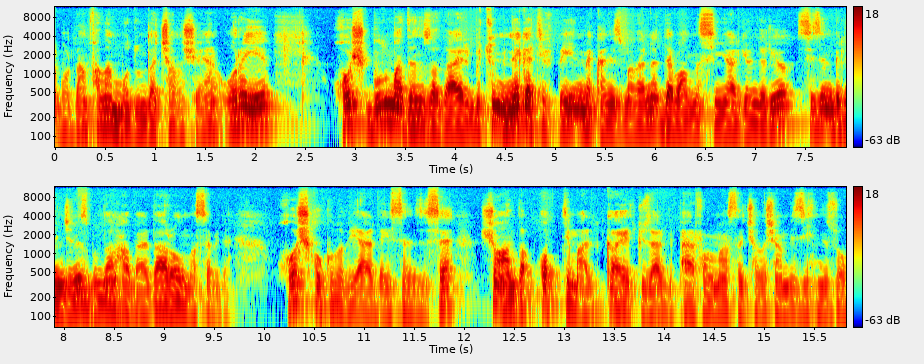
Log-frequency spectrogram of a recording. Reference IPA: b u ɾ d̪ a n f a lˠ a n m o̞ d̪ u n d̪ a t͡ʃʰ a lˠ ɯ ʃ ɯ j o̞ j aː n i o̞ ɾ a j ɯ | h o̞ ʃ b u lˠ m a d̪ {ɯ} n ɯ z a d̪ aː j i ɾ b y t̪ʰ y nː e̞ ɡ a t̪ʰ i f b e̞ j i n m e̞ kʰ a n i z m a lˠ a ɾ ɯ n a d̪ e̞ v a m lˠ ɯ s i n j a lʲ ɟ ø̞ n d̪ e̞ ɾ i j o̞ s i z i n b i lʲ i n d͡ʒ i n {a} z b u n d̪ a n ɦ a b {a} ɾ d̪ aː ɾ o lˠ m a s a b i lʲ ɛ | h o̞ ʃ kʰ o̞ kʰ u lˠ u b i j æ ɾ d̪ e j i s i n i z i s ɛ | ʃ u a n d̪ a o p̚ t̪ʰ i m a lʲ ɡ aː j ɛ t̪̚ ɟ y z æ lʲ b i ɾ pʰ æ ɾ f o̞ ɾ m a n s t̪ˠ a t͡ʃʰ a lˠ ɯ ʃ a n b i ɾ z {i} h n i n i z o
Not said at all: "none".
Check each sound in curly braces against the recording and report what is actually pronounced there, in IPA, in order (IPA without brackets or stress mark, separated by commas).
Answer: ɯː, i, æ, i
